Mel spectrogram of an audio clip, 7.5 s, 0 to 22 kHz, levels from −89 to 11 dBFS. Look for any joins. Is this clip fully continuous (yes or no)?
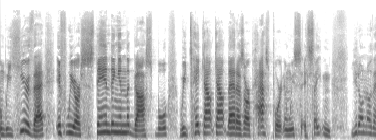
no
